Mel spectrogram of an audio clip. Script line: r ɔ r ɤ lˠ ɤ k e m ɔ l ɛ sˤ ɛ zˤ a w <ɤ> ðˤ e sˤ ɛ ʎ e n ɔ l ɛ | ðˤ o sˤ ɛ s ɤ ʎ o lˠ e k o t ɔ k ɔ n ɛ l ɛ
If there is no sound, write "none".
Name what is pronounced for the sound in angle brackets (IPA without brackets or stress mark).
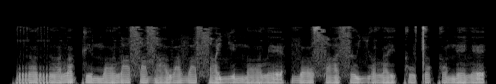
ɤ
